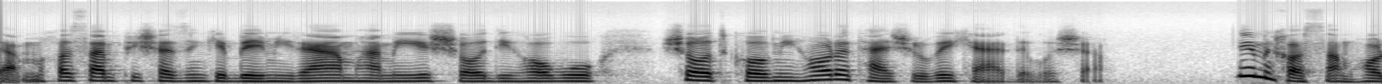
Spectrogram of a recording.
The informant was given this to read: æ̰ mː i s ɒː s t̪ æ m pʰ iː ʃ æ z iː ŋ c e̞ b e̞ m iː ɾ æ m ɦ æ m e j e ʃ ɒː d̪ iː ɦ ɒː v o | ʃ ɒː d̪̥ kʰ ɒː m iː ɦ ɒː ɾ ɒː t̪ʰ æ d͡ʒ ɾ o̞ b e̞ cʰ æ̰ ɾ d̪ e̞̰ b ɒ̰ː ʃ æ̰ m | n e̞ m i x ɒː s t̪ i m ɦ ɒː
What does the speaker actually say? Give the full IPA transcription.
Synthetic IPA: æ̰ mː i x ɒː s t̪ æ m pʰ iː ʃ æ z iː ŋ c e̞ b e̞ m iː ɾ æ m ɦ æ m e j e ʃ ɒː d̪ iː ɦ ɒː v o | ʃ ɒː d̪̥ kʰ ɒː m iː ɦ ɒː ɾ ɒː t̪ʰ æ d͡ʒ ɾ o̞ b e̞ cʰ æ̰ ɾ d̪ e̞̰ b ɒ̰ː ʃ æ̰ m | n e̞ m i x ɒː s t̪ æ m ɦ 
